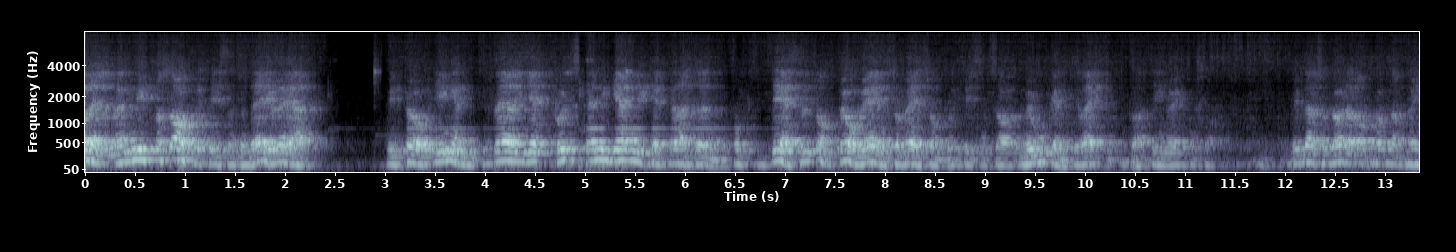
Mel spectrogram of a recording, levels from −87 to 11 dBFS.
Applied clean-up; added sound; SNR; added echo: neural separator model SepFormer DNS4.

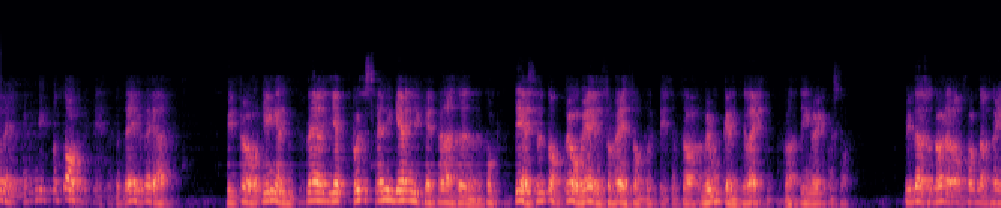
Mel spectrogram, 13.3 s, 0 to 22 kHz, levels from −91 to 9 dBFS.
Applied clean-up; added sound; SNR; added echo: neural mask model DeepFilterNet 3.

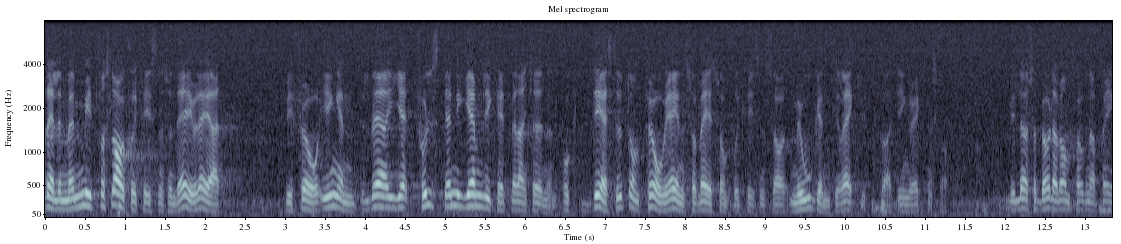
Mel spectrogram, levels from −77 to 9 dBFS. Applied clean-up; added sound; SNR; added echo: none; none; none; none.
